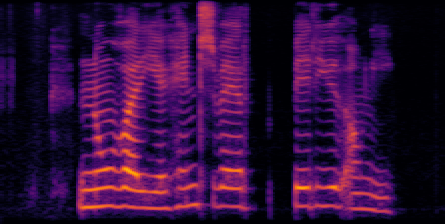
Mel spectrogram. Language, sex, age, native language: Icelandic, female, 11, Icelandic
